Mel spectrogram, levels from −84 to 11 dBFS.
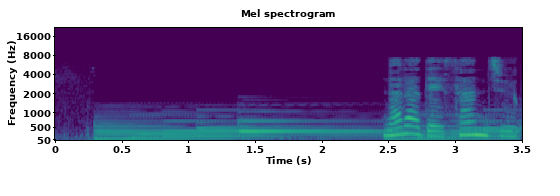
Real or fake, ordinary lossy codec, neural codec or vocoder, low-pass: real; none; none; 7.2 kHz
